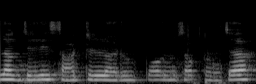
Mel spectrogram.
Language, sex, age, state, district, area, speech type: Nepali, female, 45-60, West Bengal, Jalpaiguri, urban, spontaneous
